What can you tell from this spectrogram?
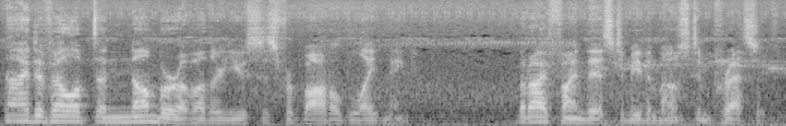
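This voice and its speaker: A man with a voice on the low side plays a worldly, well-travelled village inventor in a visual novel, a dry, matter-of-fact character who taught himself showmanship. He sounds proud and musing, speaking naturally in an animated, slightly fast way, with a little hiss or hum audible.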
